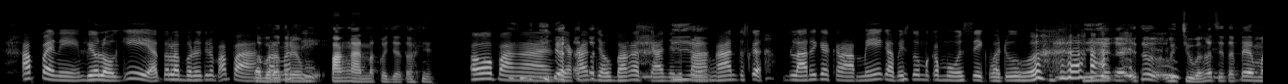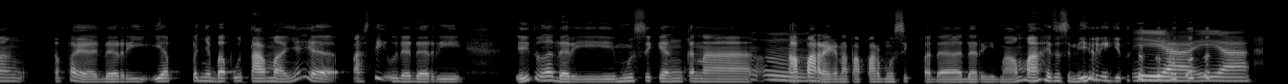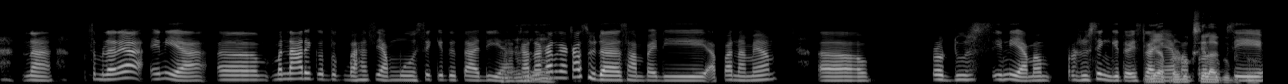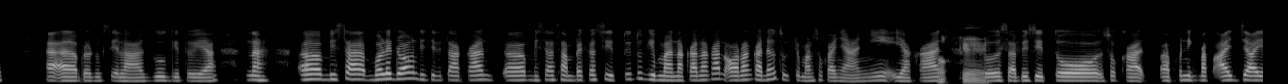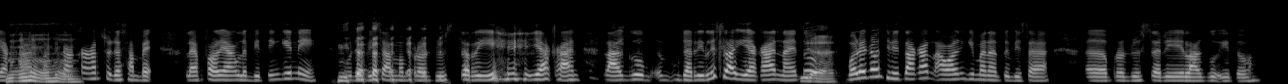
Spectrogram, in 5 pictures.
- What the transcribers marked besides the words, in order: laughing while speaking: "Iya"; other background noise; laugh; laughing while speaking: "gitu"; in English: "produce"; in English: "mem-producing"; tapping; laughing while speaking: "Iya"; chuckle
- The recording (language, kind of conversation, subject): Indonesian, podcast, Bagaimana keluarga atau teman memengaruhi selera musikmu?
